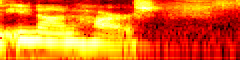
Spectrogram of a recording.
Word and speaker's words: Inan Harsh: neighbor that you had a chance to interview, I believe it's the pronunciation of his name is Inan Harsh.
